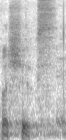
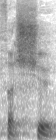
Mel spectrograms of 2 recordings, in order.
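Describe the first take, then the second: First: The name ends with a final 'ks' sound. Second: The name ends without a final 'ks' sound. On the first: The speaker calls it wrong. "not Fashooks" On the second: The speaker calls it right. "It's Fasheux"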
